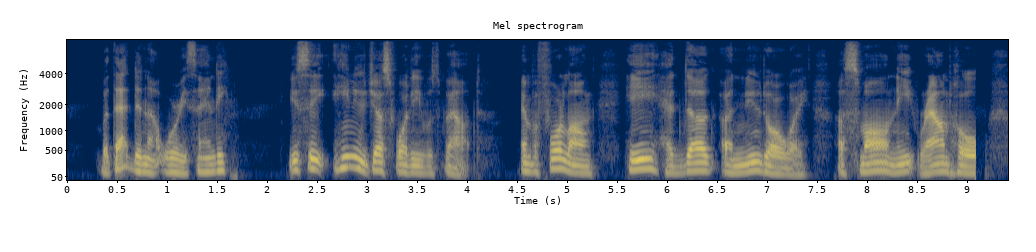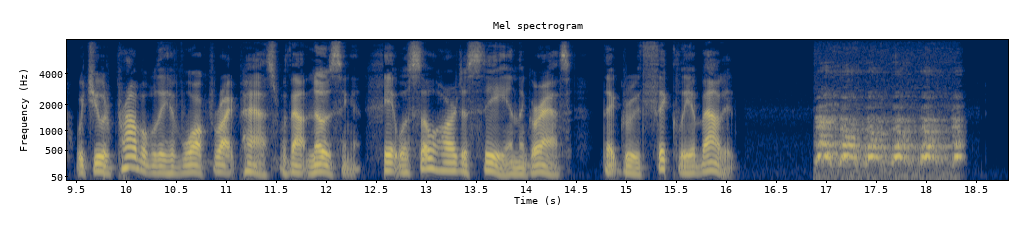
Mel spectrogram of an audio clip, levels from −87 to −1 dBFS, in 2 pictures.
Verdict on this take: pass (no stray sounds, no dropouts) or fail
fail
